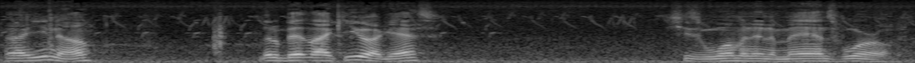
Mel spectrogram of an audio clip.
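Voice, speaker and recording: An actor playing a plainspoken, laconic reformed gunslinger and husband with an American frontier drawl, in a video game. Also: male voice, medium pitch, measured pace, creaky, a little hiss or hum. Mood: wry, defensive. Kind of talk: video game dramatic dialogue.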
